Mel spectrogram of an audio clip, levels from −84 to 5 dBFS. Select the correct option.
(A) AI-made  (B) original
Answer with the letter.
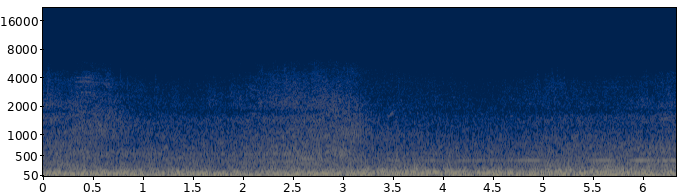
B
